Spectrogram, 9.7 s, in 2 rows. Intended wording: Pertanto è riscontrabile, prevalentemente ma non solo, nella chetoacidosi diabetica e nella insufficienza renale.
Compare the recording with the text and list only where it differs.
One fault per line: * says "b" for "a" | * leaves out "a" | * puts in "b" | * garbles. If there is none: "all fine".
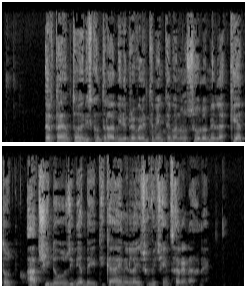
all fine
